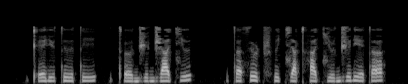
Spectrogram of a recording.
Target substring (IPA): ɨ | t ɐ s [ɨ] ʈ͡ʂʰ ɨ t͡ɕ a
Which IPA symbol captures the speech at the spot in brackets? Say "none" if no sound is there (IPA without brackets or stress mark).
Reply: ʉ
